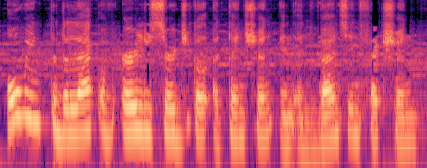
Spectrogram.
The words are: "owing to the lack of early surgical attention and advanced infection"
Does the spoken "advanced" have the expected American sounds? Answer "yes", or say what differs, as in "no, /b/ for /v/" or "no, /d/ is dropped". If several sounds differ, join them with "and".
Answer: no, /t/ is dropped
